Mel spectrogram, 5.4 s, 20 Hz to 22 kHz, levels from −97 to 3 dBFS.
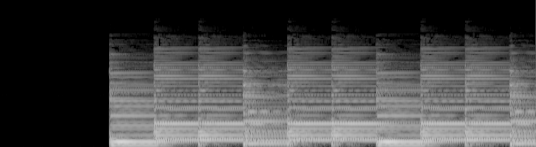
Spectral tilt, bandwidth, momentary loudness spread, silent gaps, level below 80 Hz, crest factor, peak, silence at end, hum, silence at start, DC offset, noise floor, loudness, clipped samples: -8 dB/octave; 6.6 kHz; 4 LU; none; -42 dBFS; 14 dB; -8 dBFS; 0 s; none; 1.1 s; under 0.1%; under -90 dBFS; -22 LUFS; under 0.1%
